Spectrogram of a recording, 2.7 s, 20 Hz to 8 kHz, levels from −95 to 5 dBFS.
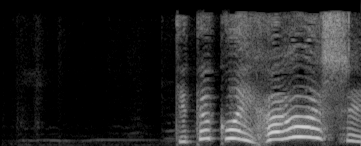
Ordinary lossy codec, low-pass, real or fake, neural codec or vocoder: AAC, 32 kbps; 7.2 kHz; fake; codec, 16 kHz in and 24 kHz out, 1 kbps, XY-Tokenizer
